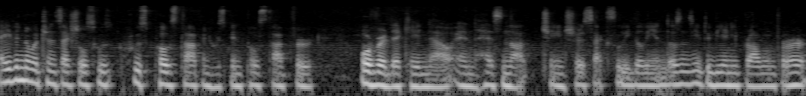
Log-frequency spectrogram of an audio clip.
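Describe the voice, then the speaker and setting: This speaker has a French accent and talks at a very fast pace. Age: 20s. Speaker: vlogger. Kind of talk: casual Q&A monologue.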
